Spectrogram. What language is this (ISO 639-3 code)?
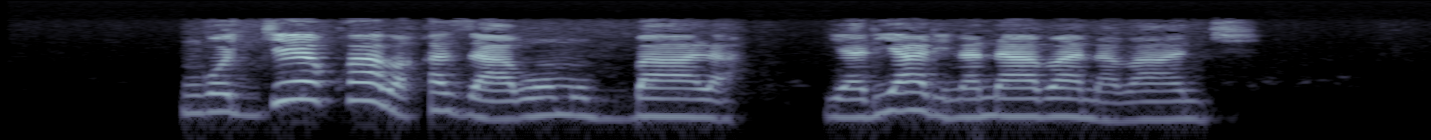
lug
